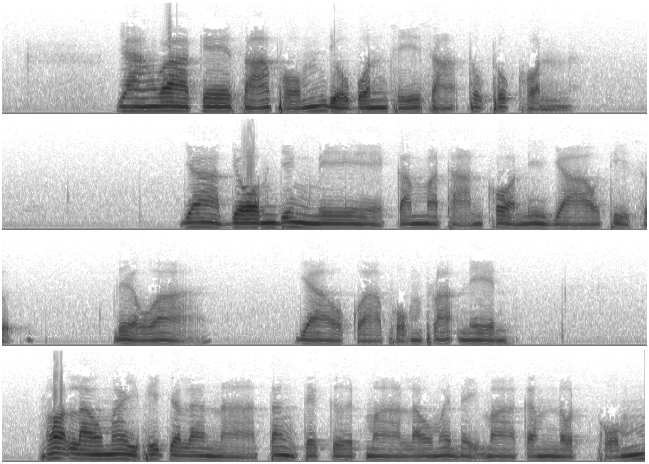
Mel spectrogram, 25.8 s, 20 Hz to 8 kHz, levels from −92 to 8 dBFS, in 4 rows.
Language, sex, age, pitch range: Thai, male, 60-79, 90-110 Hz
